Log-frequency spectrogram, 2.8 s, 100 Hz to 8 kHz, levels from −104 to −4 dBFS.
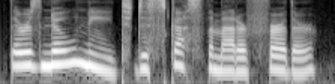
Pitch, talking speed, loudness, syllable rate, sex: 230 Hz, 195 wpm, -16 LUFS, 5.3 syllables/s, female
